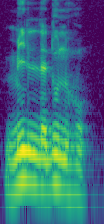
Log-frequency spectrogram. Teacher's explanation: Ici on voit que min termine avec un nun avec une soukoun et que le mot qui suit commence par un lem qui fait partie des huruf des lettres de l'idram biri el runna. Donc ici le nun n'est pas prononcé ni même sa caractéristique qui est la runna.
